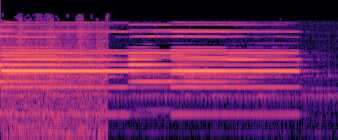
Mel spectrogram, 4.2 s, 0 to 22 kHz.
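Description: A BT8031-2S musical IC sounds an electronic 'ding-dong' doorbell chime twice through a small loudspeaker driven by a transistor, then cuts off suddenly near the end. This is the single-play (S) version, which stops after one run until its power is switched off and on again.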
